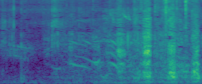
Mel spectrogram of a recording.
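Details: German shepherd dog tracking outdoors in the wild around Sundernagar, Mandi, Himachal Pradesh; a few thin, high whining tones that bend up and down, then a man's voice urging it on.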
